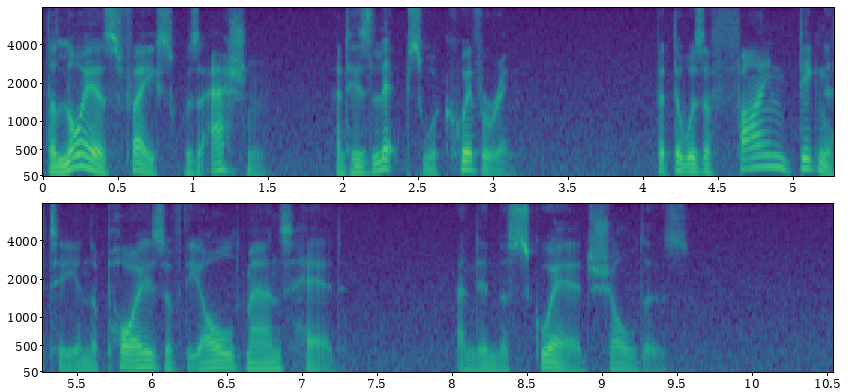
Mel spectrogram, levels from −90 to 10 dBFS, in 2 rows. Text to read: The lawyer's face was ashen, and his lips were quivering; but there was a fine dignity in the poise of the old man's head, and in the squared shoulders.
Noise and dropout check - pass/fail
pass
